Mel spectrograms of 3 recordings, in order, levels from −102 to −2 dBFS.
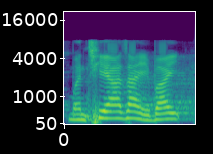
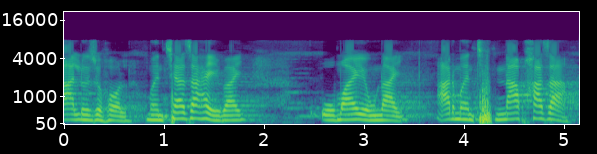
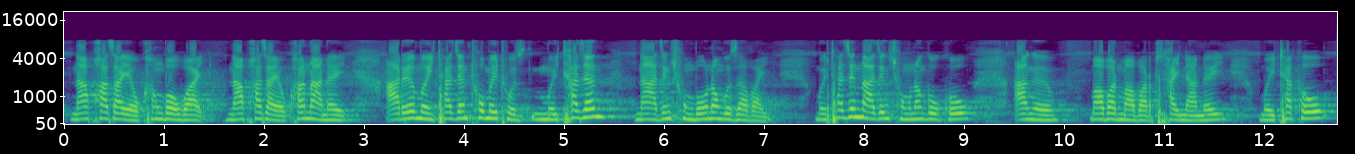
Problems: none marked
